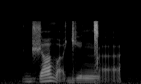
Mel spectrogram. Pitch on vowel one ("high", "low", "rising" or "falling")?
rising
